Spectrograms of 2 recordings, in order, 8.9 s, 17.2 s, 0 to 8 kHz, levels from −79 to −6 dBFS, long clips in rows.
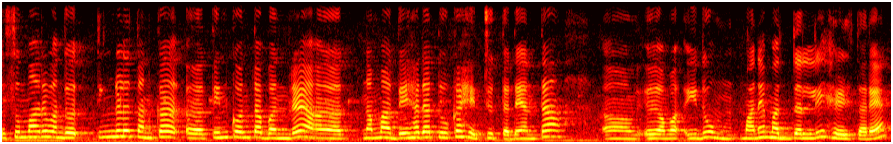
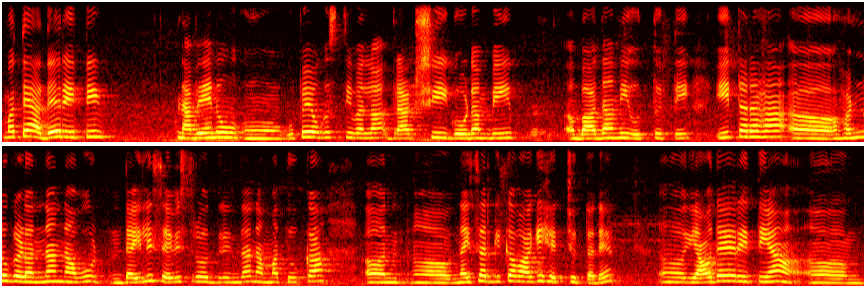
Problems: background sounds at intervals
